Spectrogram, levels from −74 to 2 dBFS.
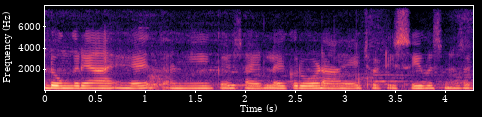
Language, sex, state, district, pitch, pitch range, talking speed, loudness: Marathi, female, Maharashtra, Nagpur, 230 Hz, 230-240 Hz, 110 wpm, -17 LUFS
